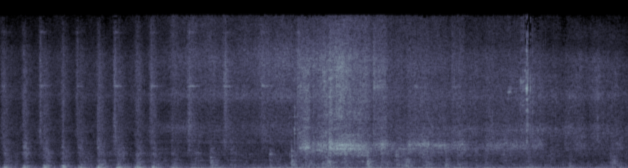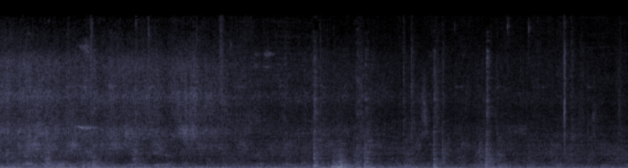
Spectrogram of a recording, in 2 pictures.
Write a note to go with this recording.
Steam train arrives at Winchcombe station on the GWR preserved steam railway.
